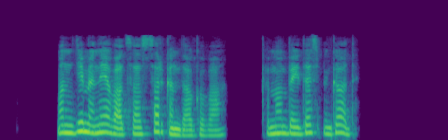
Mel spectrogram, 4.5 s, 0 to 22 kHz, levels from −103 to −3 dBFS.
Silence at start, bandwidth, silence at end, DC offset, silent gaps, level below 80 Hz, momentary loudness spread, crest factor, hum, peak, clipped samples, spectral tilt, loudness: 0.55 s; 8 kHz; 0.95 s; under 0.1%; 2.27-2.61 s; -68 dBFS; 13 LU; 18 dB; none; -10 dBFS; under 0.1%; -6 dB/octave; -27 LUFS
